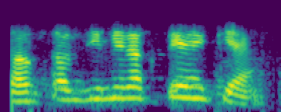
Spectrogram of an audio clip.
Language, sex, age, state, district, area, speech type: Hindi, female, 45-60, Bihar, Vaishali, rural, conversation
